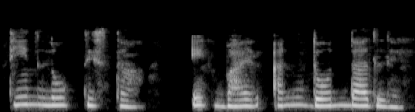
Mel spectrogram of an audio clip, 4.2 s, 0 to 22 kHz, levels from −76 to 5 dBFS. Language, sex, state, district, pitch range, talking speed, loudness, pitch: Konkani, female, Goa, North and South Goa, 230-265 Hz, 115 wpm, -17 LUFS, 245 Hz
